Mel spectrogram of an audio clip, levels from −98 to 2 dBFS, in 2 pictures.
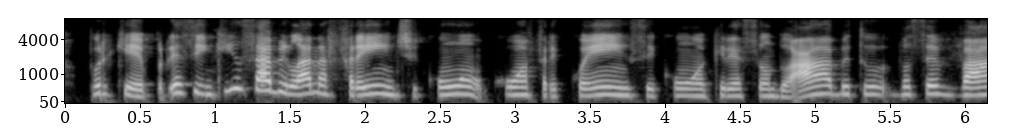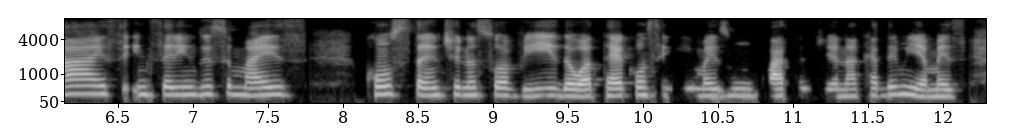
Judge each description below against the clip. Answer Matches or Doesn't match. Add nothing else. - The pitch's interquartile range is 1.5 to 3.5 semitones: Matches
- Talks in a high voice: Matches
